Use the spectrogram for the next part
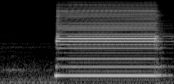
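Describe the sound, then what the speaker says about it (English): Horn on the ECO 1000 machine signalling the system is ready: a single loud, steady tone lasting about one second, starting abruptly over a quiet background and cutting off cleanly. "Once that we will hear the horn noise, the system will be ready to work."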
